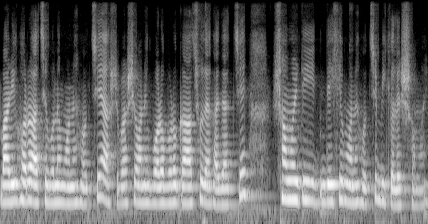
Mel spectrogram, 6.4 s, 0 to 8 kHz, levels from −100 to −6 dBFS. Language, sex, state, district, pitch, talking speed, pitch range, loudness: Bengali, female, West Bengal, Malda, 190 Hz, 175 wpm, 185-205 Hz, -17 LUFS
